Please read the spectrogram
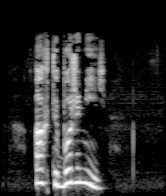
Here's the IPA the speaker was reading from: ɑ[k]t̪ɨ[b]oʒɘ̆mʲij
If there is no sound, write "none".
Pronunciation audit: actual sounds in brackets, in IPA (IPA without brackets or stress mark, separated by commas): x, b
